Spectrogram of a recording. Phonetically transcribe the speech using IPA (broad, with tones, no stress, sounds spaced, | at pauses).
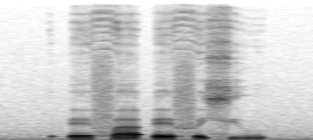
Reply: ʔ ɛ˩ f a˥ ʔ ɛ˥ f ɛ˩ xʲ u˥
